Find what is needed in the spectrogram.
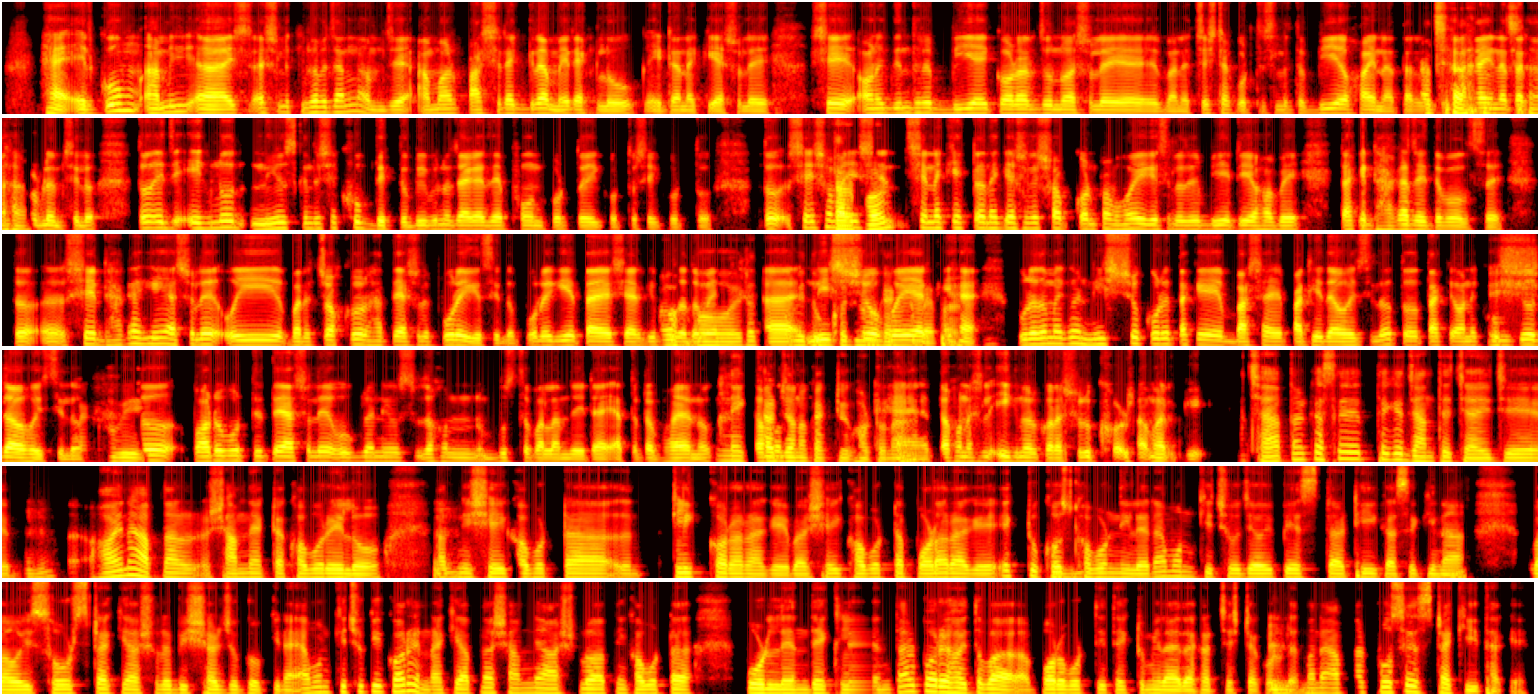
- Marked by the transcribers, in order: laughing while speaking: "আচ্ছা, আচ্ছা"; laughing while speaking: "ইগনোর করা শুরু করলাম আরকি"; tapping
- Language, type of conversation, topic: Bengali, podcast, আপনি ভুয়া খবর চিনে ফেলতে সাধারণত কী করেন?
